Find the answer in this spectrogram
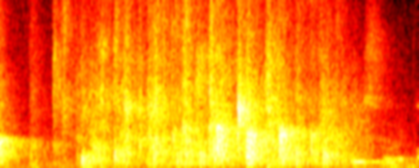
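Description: A small audience clapping by hand. It starts suddenly, is fullest about two seconds in, and dies away near the end.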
